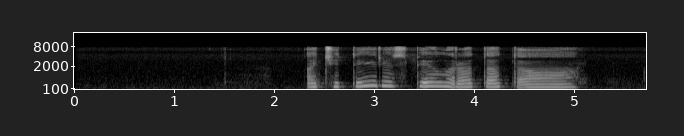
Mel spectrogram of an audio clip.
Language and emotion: Russian, sad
